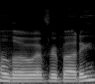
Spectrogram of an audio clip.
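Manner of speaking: put-on deep voice. A co-host greets everybody at the start of the show in a put-on deep voice. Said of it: "I'm doing the deep voice".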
